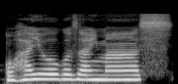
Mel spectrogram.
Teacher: Le dernier son sous, on a tendance à pas le prononcer tout à fait et quand on parle, on fait le plus souvent Ohioas. Le ou final se perd.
